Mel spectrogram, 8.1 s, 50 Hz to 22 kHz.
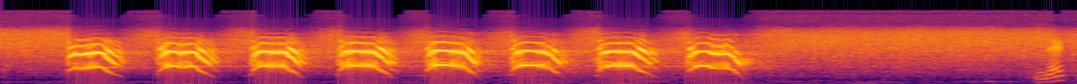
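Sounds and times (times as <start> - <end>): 
human voice imitating crow caws: 0.5 - 5.7
speech: 7.9 - 8.0.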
